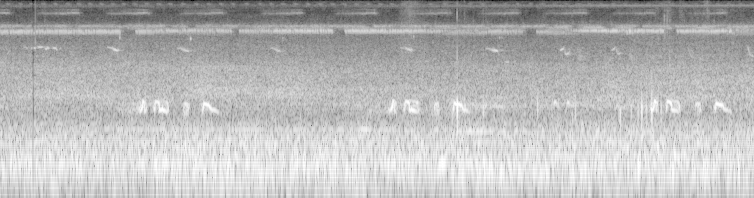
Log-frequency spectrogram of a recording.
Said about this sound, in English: It's two owls going back and forth.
